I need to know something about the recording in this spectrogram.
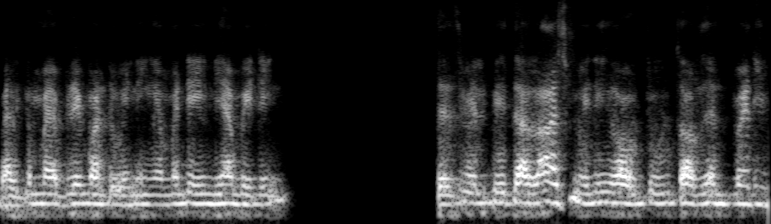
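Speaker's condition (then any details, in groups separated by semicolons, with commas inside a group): Motor neurone disease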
